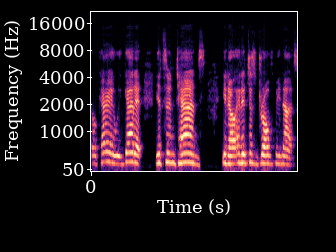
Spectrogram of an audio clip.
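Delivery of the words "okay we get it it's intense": usual speaking voice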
